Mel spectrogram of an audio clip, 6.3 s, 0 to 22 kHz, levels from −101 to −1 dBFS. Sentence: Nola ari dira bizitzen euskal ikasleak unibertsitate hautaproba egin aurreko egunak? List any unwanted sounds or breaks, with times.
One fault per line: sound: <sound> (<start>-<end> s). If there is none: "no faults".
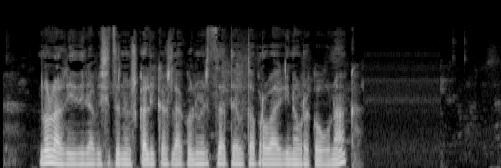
no faults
